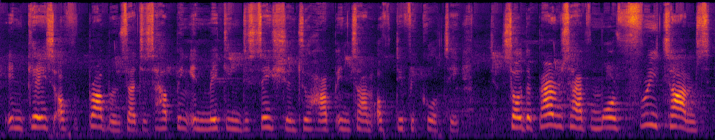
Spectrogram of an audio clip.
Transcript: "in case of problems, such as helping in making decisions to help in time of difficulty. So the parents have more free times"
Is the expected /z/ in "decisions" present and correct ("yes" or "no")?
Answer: no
